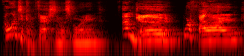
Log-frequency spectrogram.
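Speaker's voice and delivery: high, loud mock-chipper voice; over-eager reassurance. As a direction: imitate someone loudly insisting all is well. Imitates Mary's reassurance amid the panic.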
